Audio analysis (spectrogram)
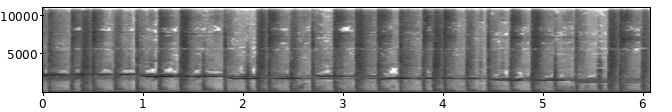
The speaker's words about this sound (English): Thanks for playing that crazy whistling song. It bothers me all the time.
